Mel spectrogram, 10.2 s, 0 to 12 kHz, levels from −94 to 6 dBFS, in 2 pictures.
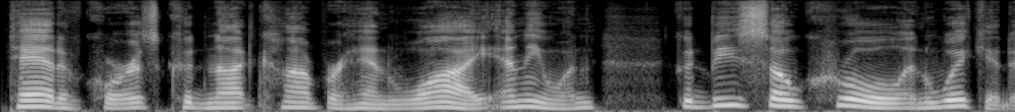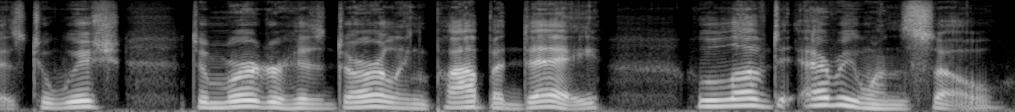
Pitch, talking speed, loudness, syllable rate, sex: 155 Hz, 170 wpm, -18 LUFS, 4.7 syllables/s, male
